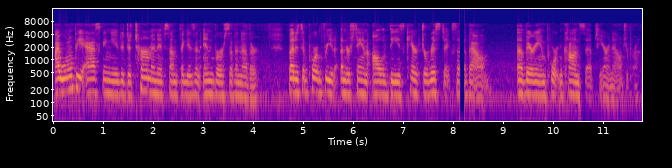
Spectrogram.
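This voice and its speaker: Female math instructor, lower register, unhurried, stuffy-nosed; dull lo-fi lecture audio. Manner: patient, explains step by step. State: stuffy nose, clearing throat. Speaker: math teacher. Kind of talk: recorded lecture. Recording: dull lo-fi audio with faint hum.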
